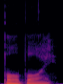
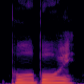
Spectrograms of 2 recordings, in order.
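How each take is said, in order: First: Said in the usual way. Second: Higher, sing-song mocking of poor boy; mocking echo. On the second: A narrator's reading. A hint of taunting. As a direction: boys taunting Sean, mimicking Jenny's pity. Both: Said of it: "mocked the boys again".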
